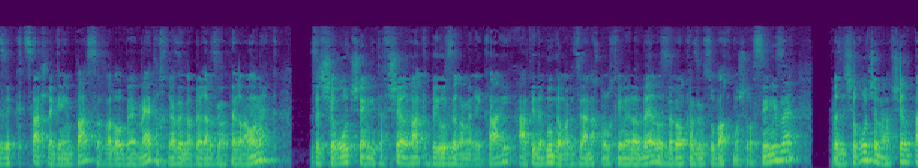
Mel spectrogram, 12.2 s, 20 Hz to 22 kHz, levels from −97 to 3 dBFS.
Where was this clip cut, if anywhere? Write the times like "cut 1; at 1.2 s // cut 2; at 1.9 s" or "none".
none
